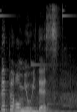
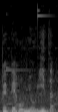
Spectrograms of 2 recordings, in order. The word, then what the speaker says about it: peperomioides: plus exactement du pilea peperomioides ou peperomioïde. Ça dépend si on prononce le S à la fin ou pas. Nous dans le sud on le prononce.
